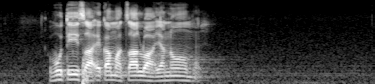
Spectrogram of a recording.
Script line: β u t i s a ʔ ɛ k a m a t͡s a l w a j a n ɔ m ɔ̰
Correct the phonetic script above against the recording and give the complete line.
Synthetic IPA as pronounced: β u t i s a ʔ ɛ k a m a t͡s a l w a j a n ɔː m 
